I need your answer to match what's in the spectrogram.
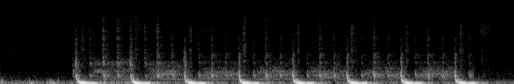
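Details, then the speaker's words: Tesla Model 3/Y front left door speaker playing bass-heavy music: heavy bass thumps about twice a second, each with a buzzy door rattle. Loose, untied cables inside the door are suspected. "the front left uh door speaker uh the big one uh every time it goes with the beat there's a rattle noise"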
